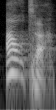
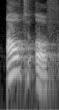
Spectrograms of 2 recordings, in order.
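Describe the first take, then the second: First: The two words blend into one word. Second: The two words are said separately. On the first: "pronounced the two words as if they were one word" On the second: "word by word"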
